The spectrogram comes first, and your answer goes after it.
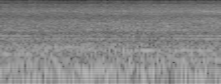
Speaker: you can hear that hissing sound now. That means the suction has started.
